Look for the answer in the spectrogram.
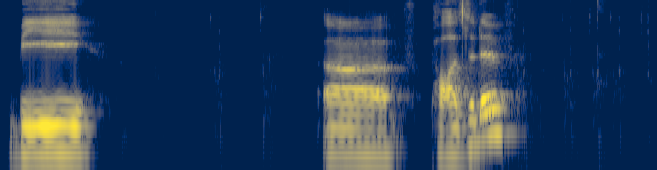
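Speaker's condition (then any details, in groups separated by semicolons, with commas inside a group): No condition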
